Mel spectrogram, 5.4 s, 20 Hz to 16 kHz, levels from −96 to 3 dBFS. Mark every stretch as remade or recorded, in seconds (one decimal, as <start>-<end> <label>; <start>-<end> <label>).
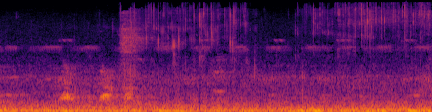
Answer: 0.0-5.4 recorded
